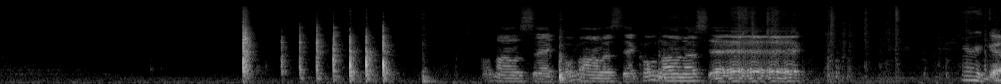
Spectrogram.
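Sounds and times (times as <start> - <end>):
box knocking on wooden table: 2.4 - 4.4.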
